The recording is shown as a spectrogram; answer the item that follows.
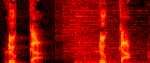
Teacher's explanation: the lu gets cut a bit short and we jump quickly to the ka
